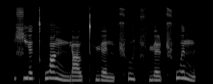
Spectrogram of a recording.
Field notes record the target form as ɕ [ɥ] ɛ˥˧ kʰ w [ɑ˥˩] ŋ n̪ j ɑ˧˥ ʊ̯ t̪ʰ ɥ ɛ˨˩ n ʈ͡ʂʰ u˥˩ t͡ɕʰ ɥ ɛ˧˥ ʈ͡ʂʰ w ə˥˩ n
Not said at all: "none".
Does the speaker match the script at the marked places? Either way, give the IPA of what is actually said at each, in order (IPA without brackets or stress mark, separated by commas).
j, ɑ˥˩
